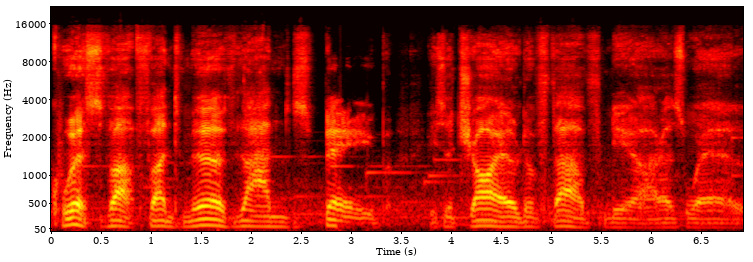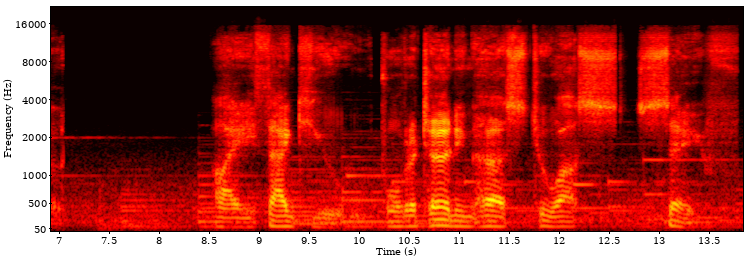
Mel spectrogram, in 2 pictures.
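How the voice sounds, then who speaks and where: Man voicing a very deep, solemn noble dragon. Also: steady tone, music in the background. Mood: grateful. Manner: solemn, formal, measured storytelling delivery. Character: grave, noble, grieving great male dragon. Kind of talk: fantasy game dialogue read aloud.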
